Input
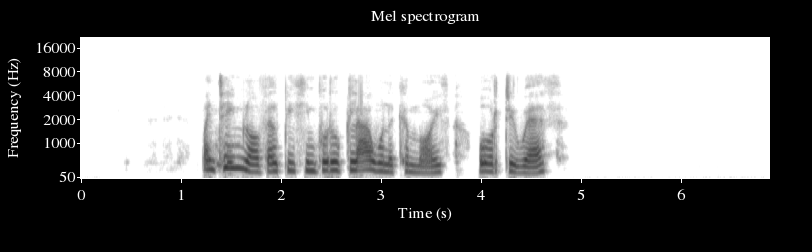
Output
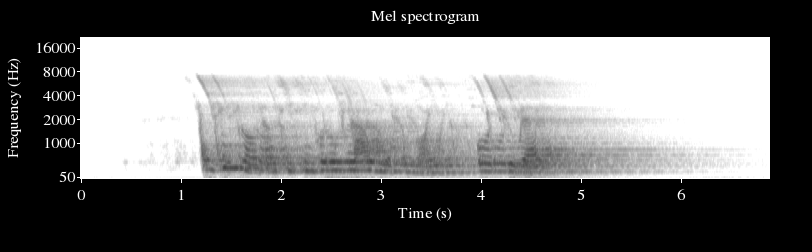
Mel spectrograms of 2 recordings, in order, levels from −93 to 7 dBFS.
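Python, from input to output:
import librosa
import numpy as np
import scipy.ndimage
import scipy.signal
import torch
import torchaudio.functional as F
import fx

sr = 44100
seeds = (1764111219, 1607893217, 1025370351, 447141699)

p1 = fx.spec_delay(x, sr, highs='early', ms=256)
p2 = fx.hum_notches(p1, sr, base_hz=50, count=4)
p3 = p2 + fx.echo_single(p2, sr, ms=150, db=-6.0, dry=0)
p4 = fx.rev_schroeder(p3, sr, rt60_s=2.3, comb_ms=29, drr_db=7.0)
y = p4 * librosa.db_to_amplitude(-4.0)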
